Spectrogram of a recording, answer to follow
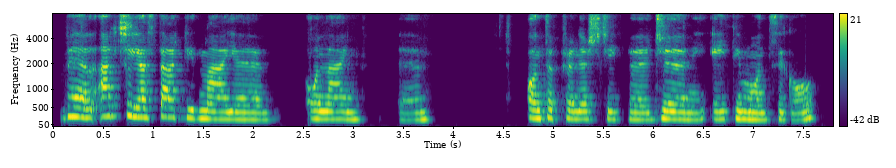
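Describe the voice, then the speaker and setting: The low-quality recording captures a woman from Hungary in her forties, an online entrepreneur, speaking as a guest in a casual video-call interview. In a Hungarian accent she tells her story earnestly, a little slowly, her mid-range voice fairly even, with lots of fillers and false starts.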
